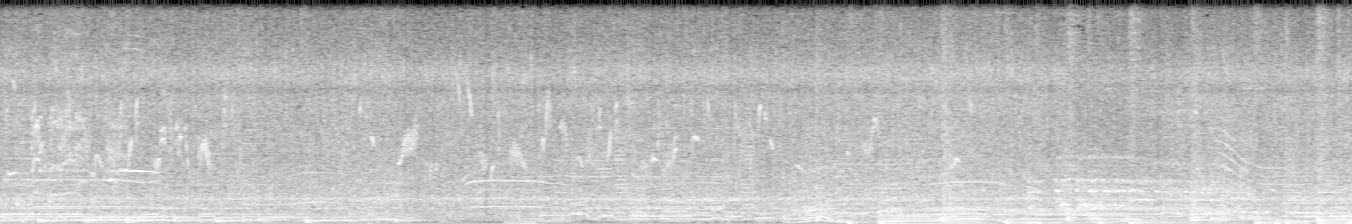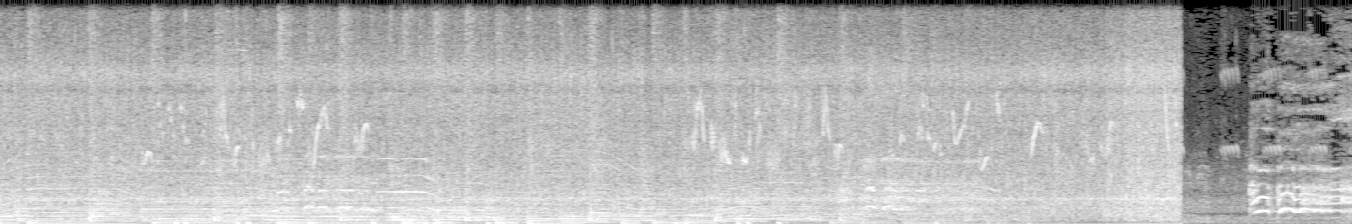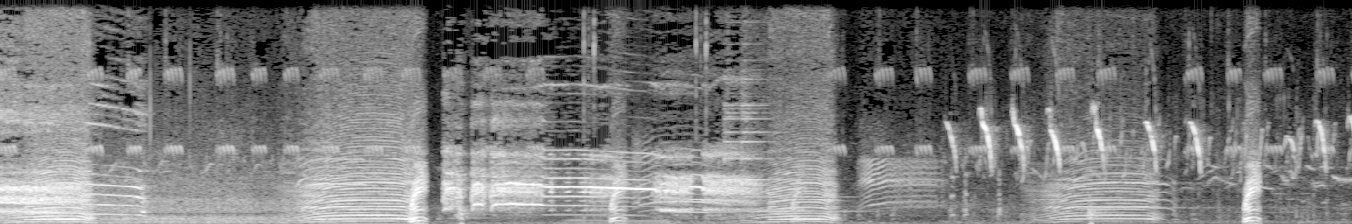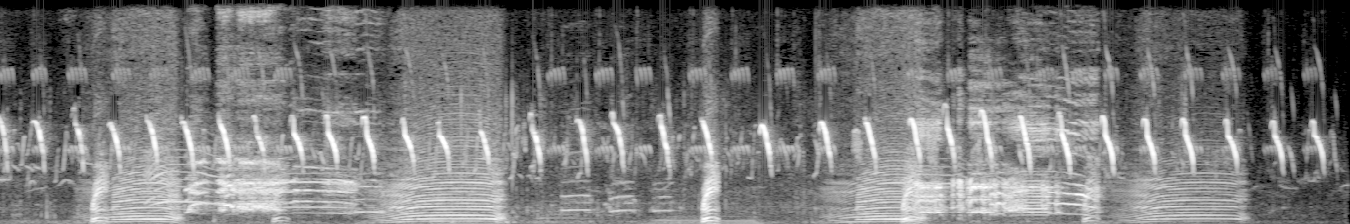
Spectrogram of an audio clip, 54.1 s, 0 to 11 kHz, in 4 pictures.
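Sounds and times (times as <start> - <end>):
rooster crowing: 9.2 - 12.6, 16.2 - 18.3, 22.0 - 23.5, 26.0 - 28.6, 31.5 - 34.8, 42.3 - 45.1, 49.6 - 53.0
chicks peeping: 36.5 - 54.0
chicken clucking: 45.4 - 53.4.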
